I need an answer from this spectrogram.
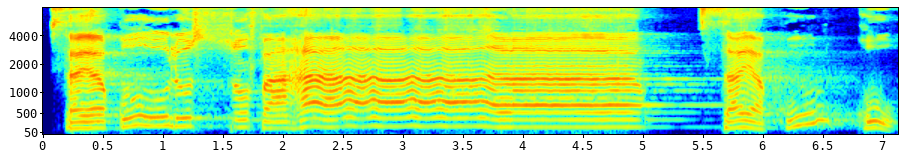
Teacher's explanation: سيقو وہ مدہ ہے اور قاف کو پور پڑھیں گے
